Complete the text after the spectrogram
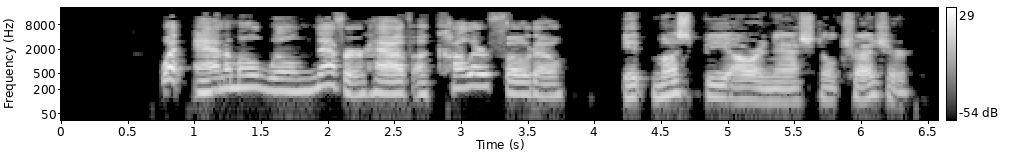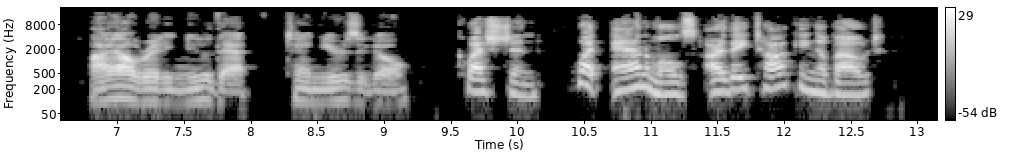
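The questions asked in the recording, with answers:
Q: What animals are they talking about?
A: Pandas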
